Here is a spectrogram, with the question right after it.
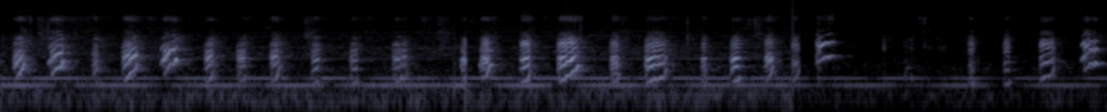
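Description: A puppy yaps in quick, high, squeaky barks, coming in uneven runs of about three per second with brief pauses. A constant low electrical hum runs underneath throughout.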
